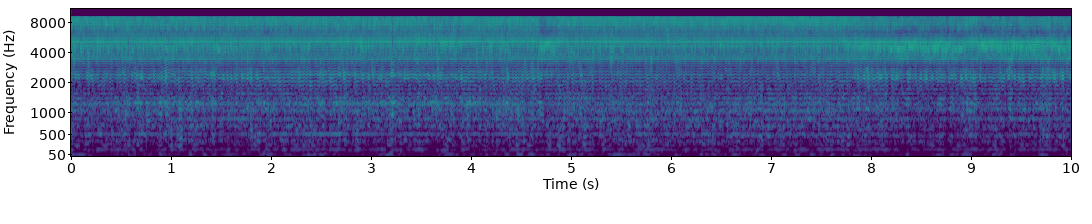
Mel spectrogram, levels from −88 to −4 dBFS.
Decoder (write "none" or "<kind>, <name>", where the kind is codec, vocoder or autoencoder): vocoder, BigVGAN v2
